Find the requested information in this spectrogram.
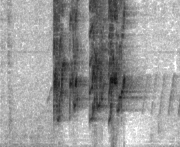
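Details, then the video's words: A green personata lovebird and a pastel white lovebird, kept as pets, in the morning: three loud, grating chirps in quick succession, each broad and buzzy, then quiet. "Relaxing Lovebird Chirping Sounds from Green Personata & Pastel White"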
